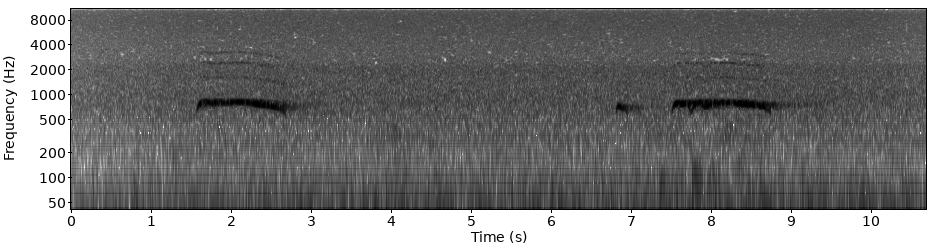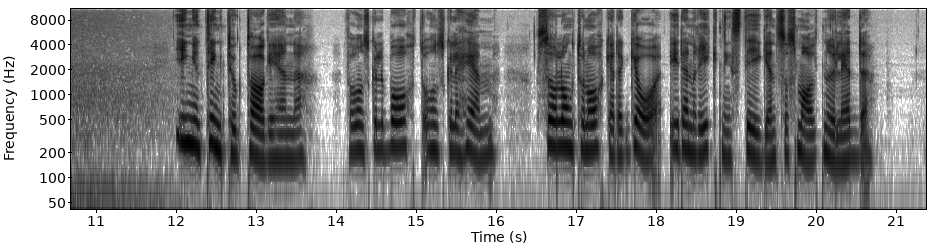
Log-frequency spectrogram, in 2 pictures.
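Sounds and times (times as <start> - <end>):
steady hiss of night ambience: 0.0 - 21.3
owl hooting: 1.5 - 3.1, 6.8 - 9.3
speech: 12.2 - 20.8.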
